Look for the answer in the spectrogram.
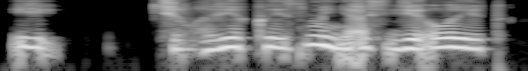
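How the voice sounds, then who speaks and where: A woman's voice: mid-range voice, big pitch swings, darkish tone, no echo, clean studio sound, voice pushed up. A woman voicing a tiny, lonely male spider who talks in a plaintive, pleading way for an audiobook. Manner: plaintive, pleading, quick to take offence. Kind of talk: audiobook reading.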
